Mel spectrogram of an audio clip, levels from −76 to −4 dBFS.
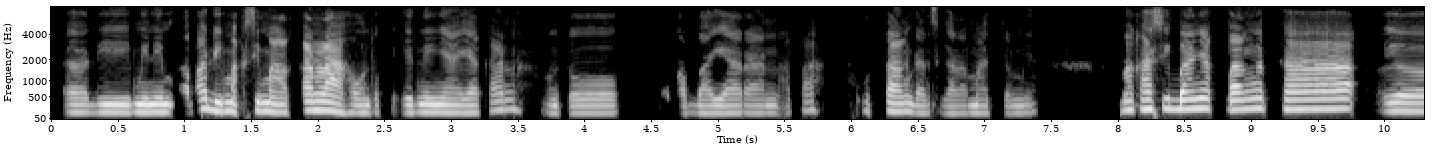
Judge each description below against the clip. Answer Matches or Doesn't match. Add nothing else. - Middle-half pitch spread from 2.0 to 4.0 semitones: Doesn't match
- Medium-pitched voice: Matches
